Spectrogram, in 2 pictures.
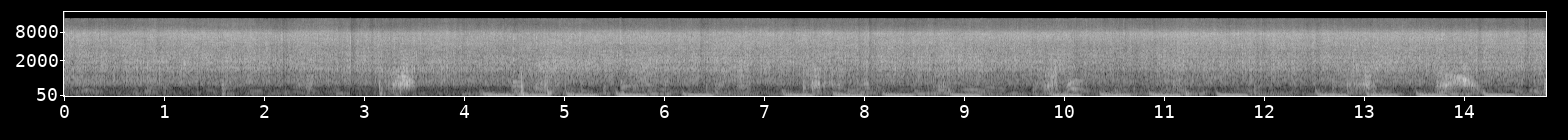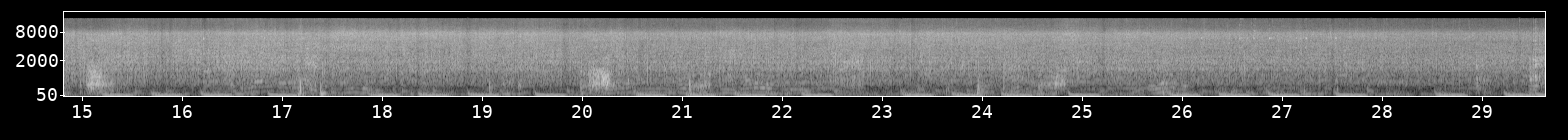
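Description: Shredded banana flower and chicken sizzling in a kadai as a spatula stirs and turns it, with scrapes and knocks of the spatula against the pan now and then over a steady frying hiss.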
